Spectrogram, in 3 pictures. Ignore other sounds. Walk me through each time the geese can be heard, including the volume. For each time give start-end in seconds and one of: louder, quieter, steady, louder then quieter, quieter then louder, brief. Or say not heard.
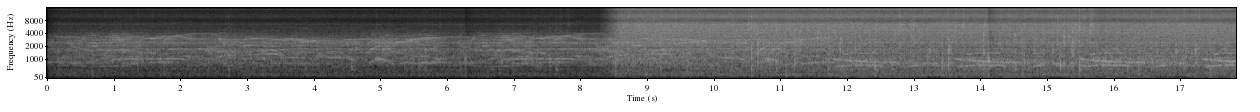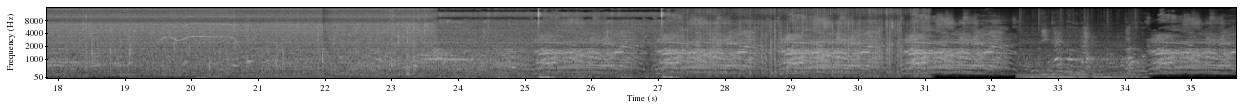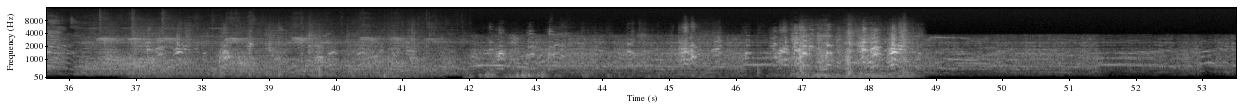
36.8-48.8 louder.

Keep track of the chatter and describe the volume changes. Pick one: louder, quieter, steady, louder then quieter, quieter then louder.
louder then quieter.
